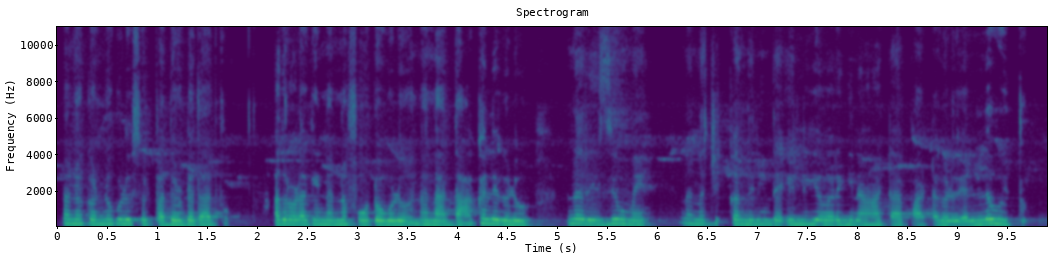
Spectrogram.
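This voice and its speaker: A woman's voice: mid-range voice, little pitch movement, moderate pace, warm tone. A woman narrating a suspense story in the first person, with tense, fearful storytelling.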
